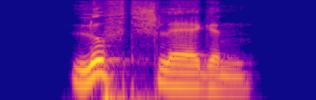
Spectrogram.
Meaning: dative plural of Luftschlag
- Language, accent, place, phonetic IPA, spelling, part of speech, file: German, Germany, Berlin, [ˈlʊftˌʃlɛːɡn̩], Luftschlägen, noun, De-Luftschlägen.ogg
